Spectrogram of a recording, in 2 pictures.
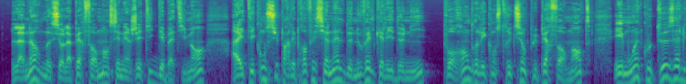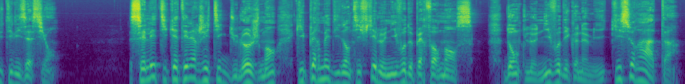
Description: Profundo, Natural, Maduro, Cálida, Suave
Corporativo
